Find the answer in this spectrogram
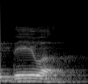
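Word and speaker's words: では: वैसे ही आप देखेंगे देवा देवा आरभाषन में देवा जो है दो शब्द से दो लेटर से बना है। दे प्लस हा लेकिन यहां पे व प्रोनाउंस करते हैं देवा।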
